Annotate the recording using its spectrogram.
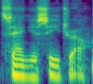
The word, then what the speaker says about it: San Ysidro: Yeah, you know, if you really want to get out of that, I would say it like I say it, San Ysidro.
